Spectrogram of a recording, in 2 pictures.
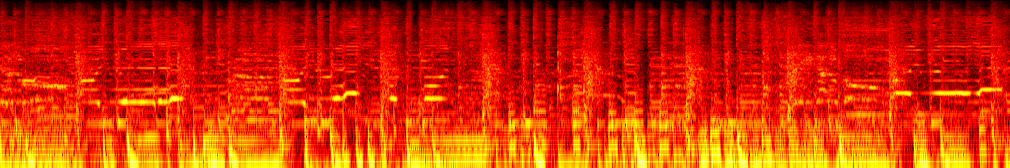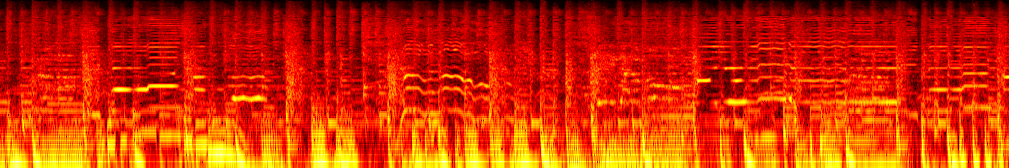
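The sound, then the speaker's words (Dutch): A funk track plays loud and steady, its groove driven by bass and drums, with a talk box vocal sung through the device's tube that makes the singing sound robotic and synthesized. “inclusief de voicebox box eh, of de, dat slangetje.”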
